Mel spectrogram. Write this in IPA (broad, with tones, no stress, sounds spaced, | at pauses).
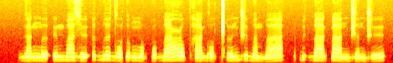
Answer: ɡ a˧˩˧ ŋ͡m əː˩˥ ʔ ʏ˩˥ m b a˥˧ z ʏ˩˥ ʔ ə˥˧ ɡ͡b əː˥˧ d ɔ˧˩˧ ɗ ɔ˩˥ ŋ͡m ɔ˧˩˧ k͡p ɔ˩˥ ɡ͡b a˥˧ ʕ ɔ˥˧ pʰ a˩˥ ɡ ɔ˧˩˧ ǁ ɵ˩˥ n d͡ʒ ʏ˥˧ b a˩˥ m b aː˩˥ | ɓ ʏ˥˧ ɡ͡b aː˥˧ k͡p aː˥˩ n d͡ʒ ə˧˩˧ n d͡ʒ ʏː˩˥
